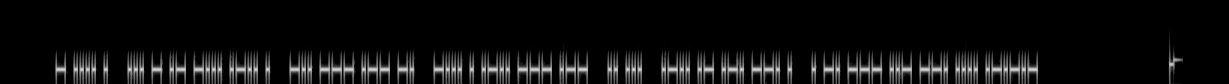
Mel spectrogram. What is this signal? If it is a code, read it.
Morse code, heard as a keyed tone, about 37 wpm, 700 Hz. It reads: THE STABLE DOWN BELOW IS LARGE ENOUGH.
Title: Sentences from Top 1500 Words 40wpm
